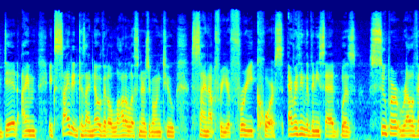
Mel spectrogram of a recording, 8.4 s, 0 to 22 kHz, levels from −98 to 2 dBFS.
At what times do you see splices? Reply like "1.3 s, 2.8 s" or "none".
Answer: 5.7 s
